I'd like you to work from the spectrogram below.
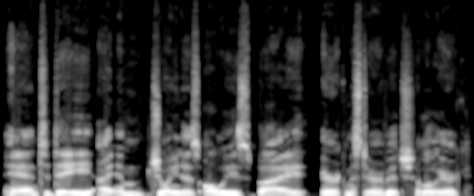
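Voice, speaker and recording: A man's voice: deep voice, moderate pace, no echo, clean studio sound. A man with a Midwestern accent from Michigan hosting a casual legal podcast, easygoing and joking. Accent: Midwestern American. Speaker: podcast host.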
